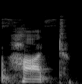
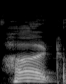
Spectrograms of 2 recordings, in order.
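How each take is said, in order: First: हार्ट with a long open "aa", "haat"; open aa vowel. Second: हर्ट with a short "uh", "hurt"; mistaken short vowel. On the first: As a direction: say हार्ट low as "haat", r silent. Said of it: "दिल को हम हार्ट कहते हैं". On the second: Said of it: "कई students क्या कह देते हैं". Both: Shown as a demonstration.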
